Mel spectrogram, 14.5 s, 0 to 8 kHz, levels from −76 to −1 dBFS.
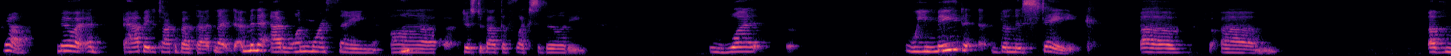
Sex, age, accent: female, 30-49, American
